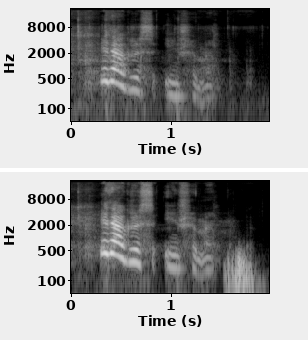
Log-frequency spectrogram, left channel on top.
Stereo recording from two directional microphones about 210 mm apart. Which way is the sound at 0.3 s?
45° right (ahead or behind).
